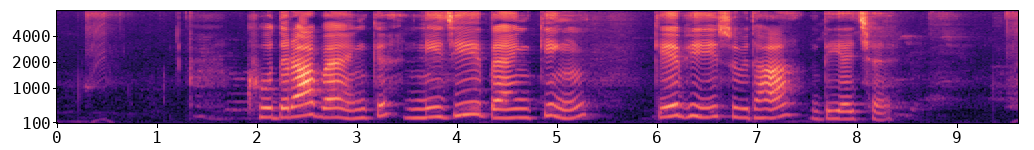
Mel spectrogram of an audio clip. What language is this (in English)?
Maithili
